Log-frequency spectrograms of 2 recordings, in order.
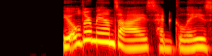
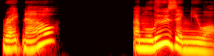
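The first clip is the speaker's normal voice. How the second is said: ordinary delivery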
